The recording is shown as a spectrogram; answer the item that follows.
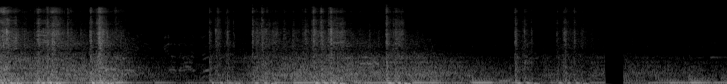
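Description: Dual-wielded assault rifles fire in Wolfenstein: The Old Blood, dense, rapid automatic bursts rattling almost continuously with a brief cut near the end, a voice talking over the gunfire.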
